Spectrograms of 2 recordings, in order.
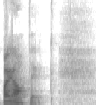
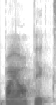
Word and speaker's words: biopic: But I also think for some reason biopic sounds better maybe because it rhymes with myopic.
